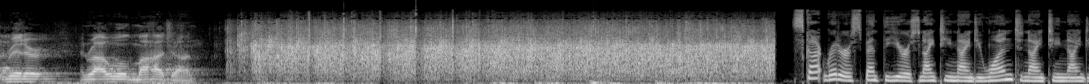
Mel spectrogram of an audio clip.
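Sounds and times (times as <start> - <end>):
speech: 0.0 - 2.0, 8.0 - 10.8
audience applause at a lecture in West Hartford: 2.2 - 7.8.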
